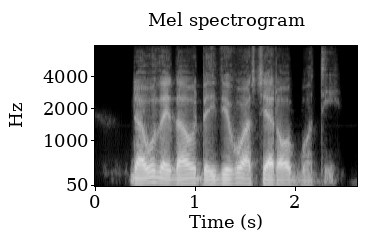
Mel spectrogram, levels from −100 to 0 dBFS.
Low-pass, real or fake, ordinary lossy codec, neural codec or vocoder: none; fake; none; codec, 16 kHz, 0.5 kbps, X-Codec, HuBERT features, trained on LibriSpeech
